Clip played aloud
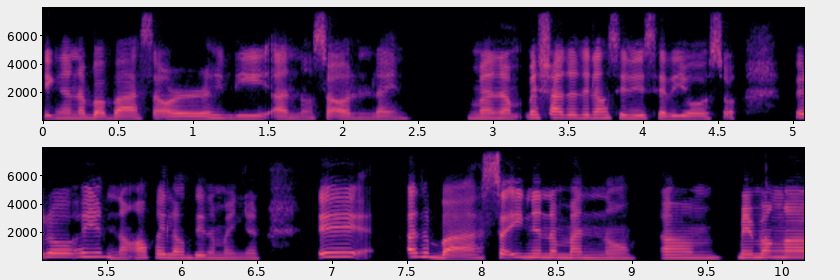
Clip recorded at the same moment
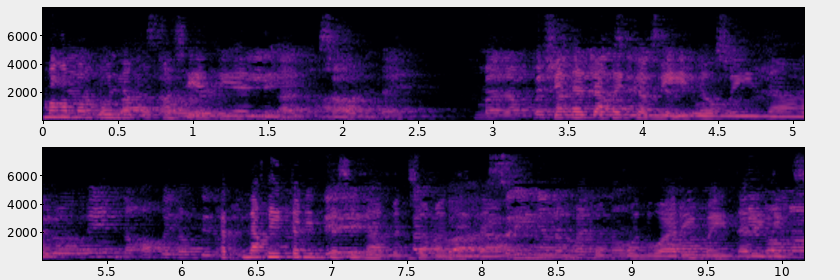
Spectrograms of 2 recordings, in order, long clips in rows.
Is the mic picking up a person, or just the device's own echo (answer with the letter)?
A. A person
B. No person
A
